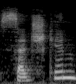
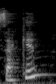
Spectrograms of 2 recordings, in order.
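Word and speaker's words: Seckin: treating endometriosis by tamer think you pronounce it sejkin but it's second okay um but i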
